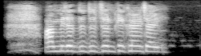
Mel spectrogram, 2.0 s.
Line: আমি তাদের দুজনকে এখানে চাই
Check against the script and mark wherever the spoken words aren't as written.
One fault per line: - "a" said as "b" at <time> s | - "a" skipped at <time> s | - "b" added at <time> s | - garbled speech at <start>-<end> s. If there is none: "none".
none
